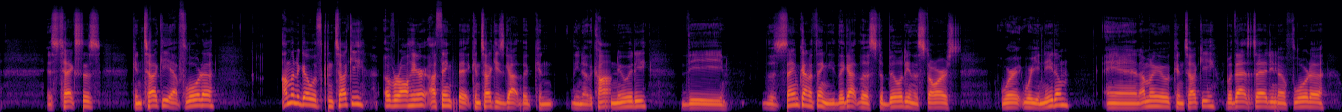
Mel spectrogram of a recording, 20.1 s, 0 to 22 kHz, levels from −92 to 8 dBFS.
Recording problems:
choppy; occasionally; 3% of the speech affected

